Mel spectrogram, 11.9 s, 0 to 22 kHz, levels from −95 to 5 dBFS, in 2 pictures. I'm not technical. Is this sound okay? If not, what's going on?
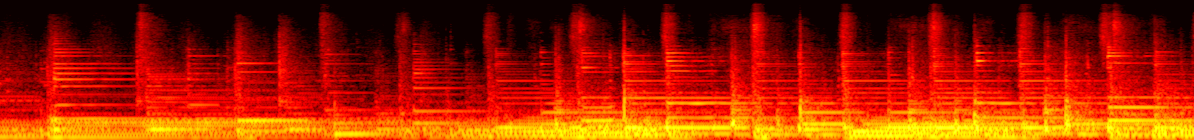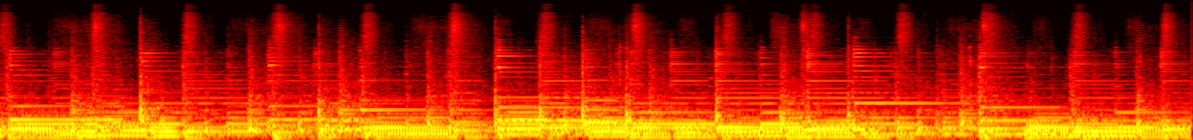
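Yes, this sound is okay. Nothing in it stands out as a technical problem, so there's nothing you need to do about it.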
